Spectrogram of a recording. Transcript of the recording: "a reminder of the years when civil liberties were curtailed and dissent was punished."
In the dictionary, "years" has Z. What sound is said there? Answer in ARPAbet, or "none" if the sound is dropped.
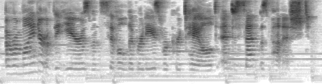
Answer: Z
